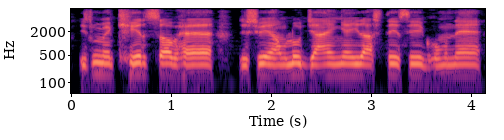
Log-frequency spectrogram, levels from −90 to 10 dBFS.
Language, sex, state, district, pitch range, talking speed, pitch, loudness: Hindi, male, Jharkhand, Sahebganj, 145-155 Hz, 175 wpm, 145 Hz, -17 LUFS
